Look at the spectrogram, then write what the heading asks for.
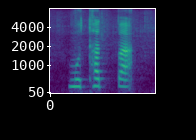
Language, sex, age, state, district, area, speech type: Manipuri, female, 30-45, Manipur, Tengnoupal, rural, read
